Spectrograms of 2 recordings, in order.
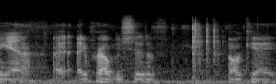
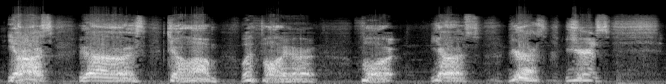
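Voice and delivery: loud, ecstatic cheering, much higher; triumphant yelling; 5 semitones higher, 12 dB louder, much slower than usual. Real, not acted. Player cheering his Pokemon's lucky hit, ecstatic shouting. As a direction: scream yes at the screen. Celebrating a winning crit.

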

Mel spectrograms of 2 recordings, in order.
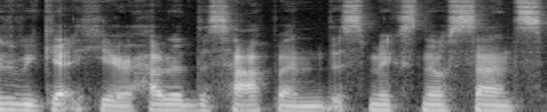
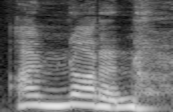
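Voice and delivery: giggling through the words; breaking into laughter; laughing. Real, not acted. Laughing at game line.

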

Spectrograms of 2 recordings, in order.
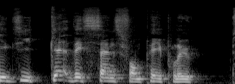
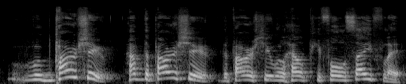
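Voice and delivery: exasperated patience; 7 semitones higher than usual. Acted. EU exasperated offer.

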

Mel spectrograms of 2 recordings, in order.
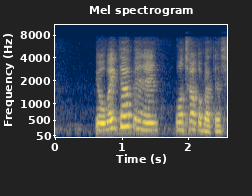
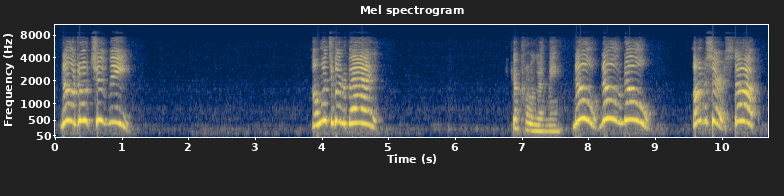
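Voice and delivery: high panicked pleading; 9 semitones higher, 3 dB louder than usual. Pretend. Pleading with pretend police officer.

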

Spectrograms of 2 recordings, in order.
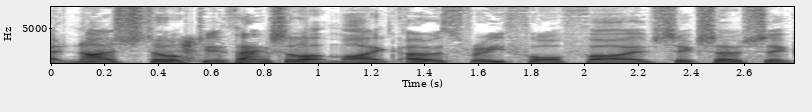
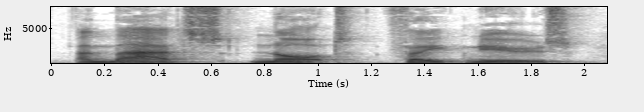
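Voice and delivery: ordinary delivery

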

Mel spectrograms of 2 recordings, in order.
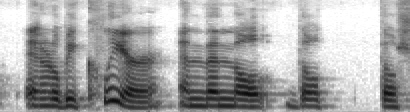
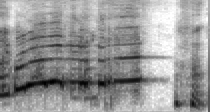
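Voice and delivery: high-pitched voice; 4 dB louder than usual. Shown as a demonstration. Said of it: "your voice is up here".

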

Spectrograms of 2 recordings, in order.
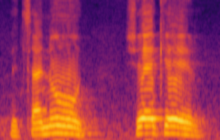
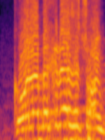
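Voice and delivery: high, emphatic exclamation; raised preaching voice; 12 semitones higher, 4 dB louder, faster than usual. Real, not acted. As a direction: press the point in a raised voice. Preacher contrasts with loud cantor. (קול רם ונוקב)

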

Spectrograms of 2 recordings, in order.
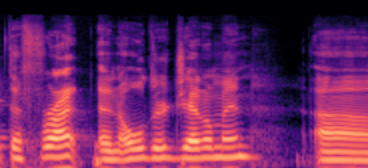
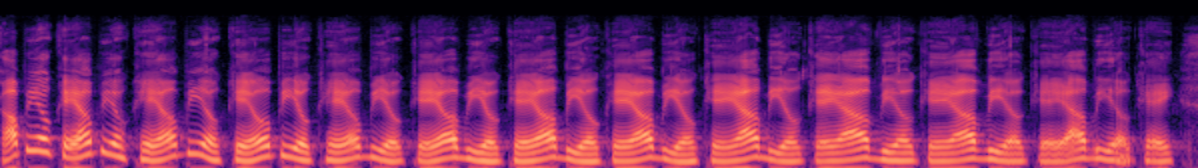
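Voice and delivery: rapid repetitive mantra on a low looping tune; self-soothing mantra; 3 semitones lower than usual. Retold or imitated. Retelling sensory overload to a friend, self-soothing loop. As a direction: chant it over and over to calm yourself.

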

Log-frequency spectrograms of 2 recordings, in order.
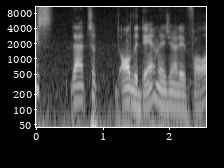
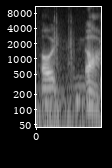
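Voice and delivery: normal talking voice

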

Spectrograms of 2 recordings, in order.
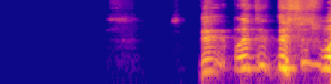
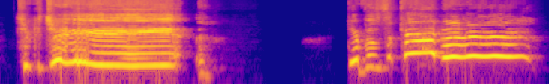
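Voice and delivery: put-on much higher, loud squealing kids; kids shouting trick or treat; 5 dB louder, slower than usual. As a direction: squeal for candy at the door.

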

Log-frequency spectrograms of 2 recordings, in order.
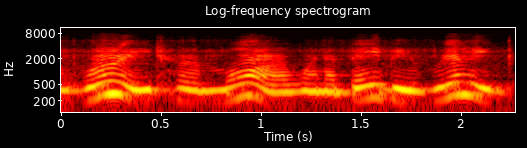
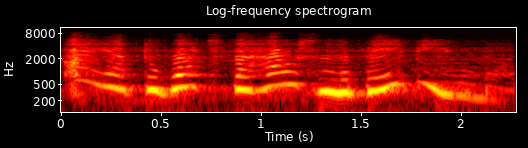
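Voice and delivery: put-on higher, earnest young dog voice; Lady insisting; 11 semitones higher, faster than usual. A narrator's reading. Lady tells the Tramp she must go home, high and earnest. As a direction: pitch up as Lady, dutiful. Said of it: "said Lady".

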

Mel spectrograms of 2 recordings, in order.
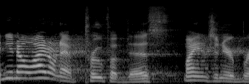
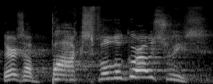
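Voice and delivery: usual speaking voice

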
